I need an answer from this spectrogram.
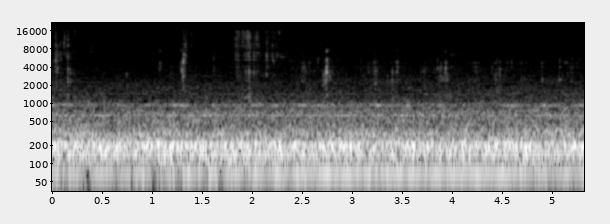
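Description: A person chewing French fries close to the microphone, with a few faint mouth clicks, over a steady low hum.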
